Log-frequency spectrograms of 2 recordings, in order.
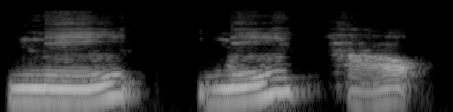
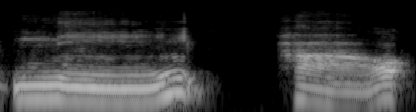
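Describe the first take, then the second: First: NI rises, HAO dips low; rising NI, dipping HAO; second tone on first syllable. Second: NI dips slowly, then HAO dips too; slow double dip on NI HAO; full third tones. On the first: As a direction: lift NI before a low HAO. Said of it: "premier caractère devient le deuxième ton". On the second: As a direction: drag both NI and HAO down and up. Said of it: "on lit pas". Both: Shown as a demonstration.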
